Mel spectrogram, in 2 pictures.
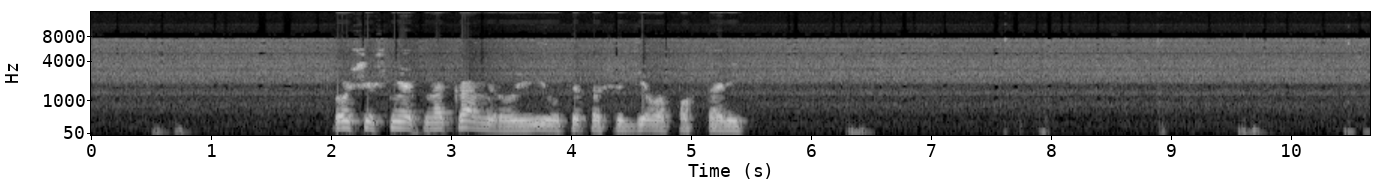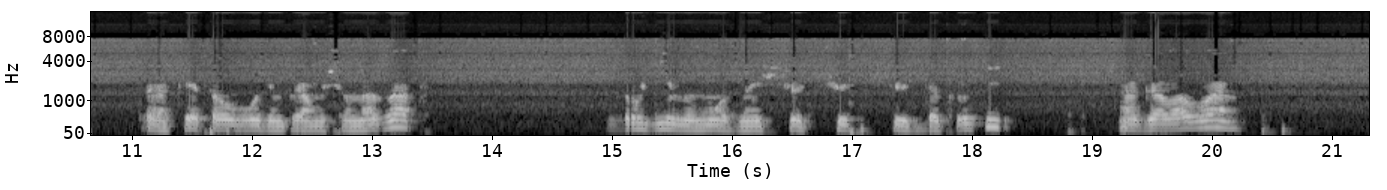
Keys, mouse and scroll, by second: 0.4 r, 2.1 click, 2.6 g, 6.4 r, 7.6 click, 7.8-8.9 middle drag, 9.4 r, 10.4 click, 11.5 g, 12.6 middle click, 15.4 click, 16.9 r, 17.9 drag, 18.7 click, 19.5 middle click, 20.3 r.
